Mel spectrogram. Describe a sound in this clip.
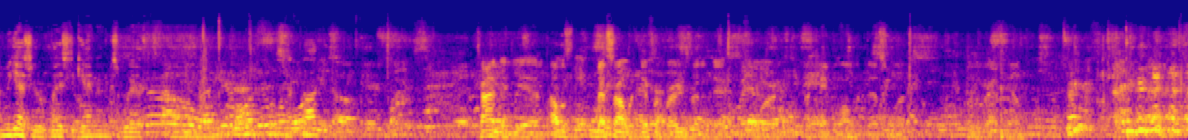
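Playing cards slap softly as they are shuffled by hand.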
